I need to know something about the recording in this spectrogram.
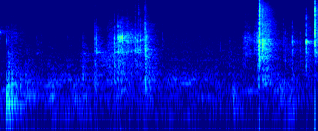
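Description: A pistol slide snaps onto its frame with a click.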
